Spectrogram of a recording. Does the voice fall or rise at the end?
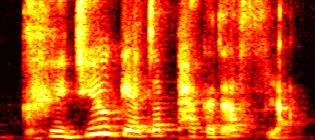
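rises. The voice rises at the end of the phrase. It is a question expecting an answer. The speaker calls it right. "if you raise your voice at the latter part of the sentence"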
